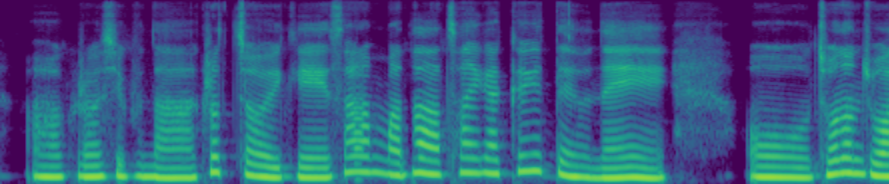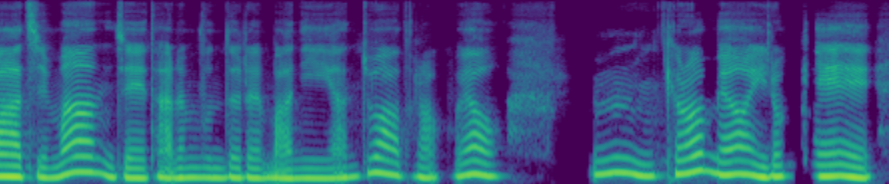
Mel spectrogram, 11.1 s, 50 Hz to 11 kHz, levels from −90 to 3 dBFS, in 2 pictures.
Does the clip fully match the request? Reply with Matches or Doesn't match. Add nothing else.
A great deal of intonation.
Doesn't match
